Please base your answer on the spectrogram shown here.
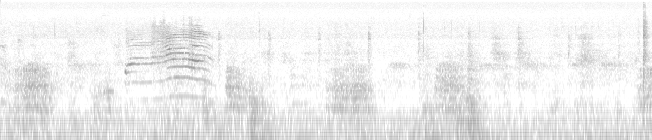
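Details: Kitten newly arrived on a cold night, hoping to be let indoors yet wary of the household cat: one wavering, rising-then-falling meow lasting over a second, surrounded by soft human speech and low background rumble.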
